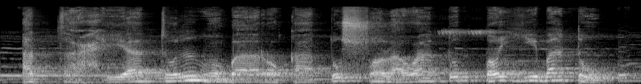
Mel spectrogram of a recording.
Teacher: Tidak ada tasydid dari kalimat at-thayyibatu ke kalimat lillah. Tidak ada idgham di sana.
